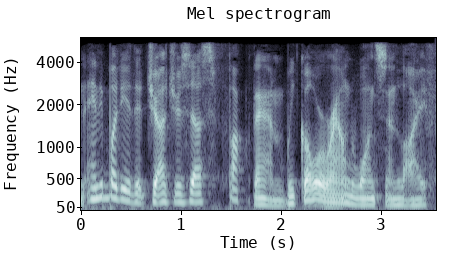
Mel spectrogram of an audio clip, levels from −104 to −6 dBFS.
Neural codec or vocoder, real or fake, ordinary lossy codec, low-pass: codec, 16 kHz, 4 kbps, X-Codec, HuBERT features, trained on LibriSpeech; fake; MP3, 48 kbps; 5.4 kHz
